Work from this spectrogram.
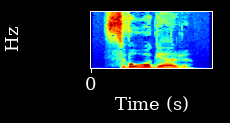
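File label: "svåger", Swedish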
